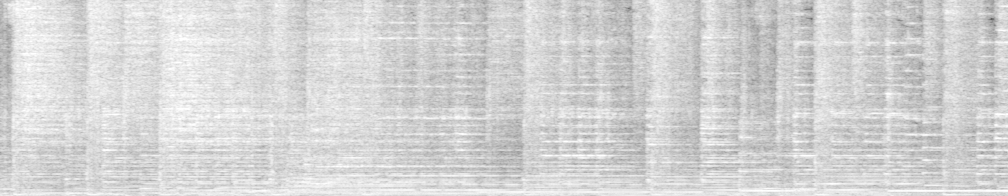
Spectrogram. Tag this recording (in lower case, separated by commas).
music, rhythm and blues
